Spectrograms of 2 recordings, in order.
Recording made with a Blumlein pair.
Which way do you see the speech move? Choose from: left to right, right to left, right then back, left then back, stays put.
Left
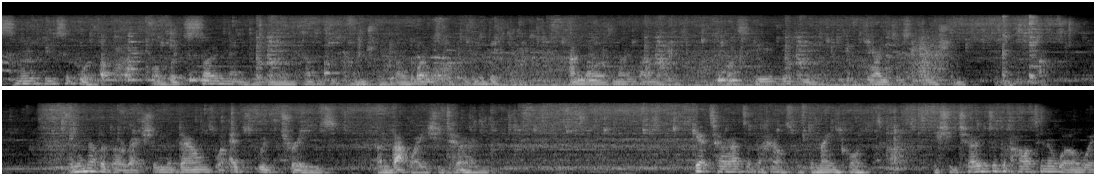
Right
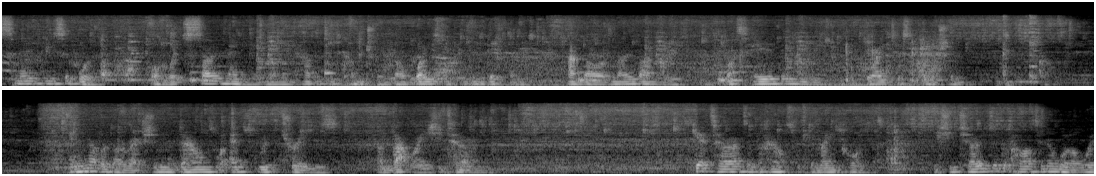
right to left.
